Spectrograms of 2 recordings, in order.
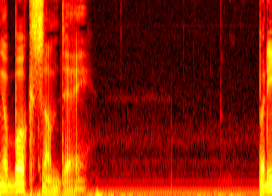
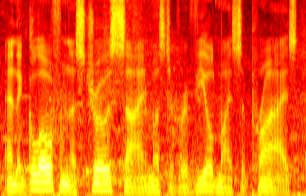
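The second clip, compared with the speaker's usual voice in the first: ordinary delivery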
